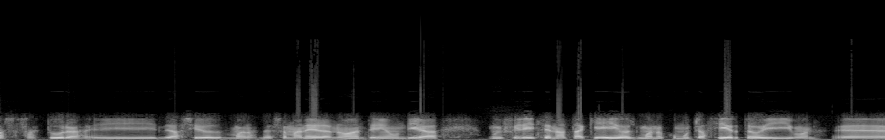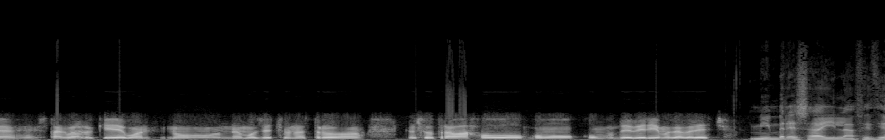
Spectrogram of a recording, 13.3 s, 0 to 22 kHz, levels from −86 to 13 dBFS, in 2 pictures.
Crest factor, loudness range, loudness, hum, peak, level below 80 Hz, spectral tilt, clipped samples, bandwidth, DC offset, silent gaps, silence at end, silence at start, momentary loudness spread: 16 dB; 2 LU; -16 LUFS; none; 0 dBFS; -48 dBFS; -6 dB/octave; under 0.1%; 9.8 kHz; under 0.1%; none; 0 s; 0 s; 9 LU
